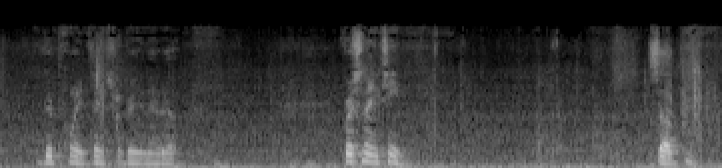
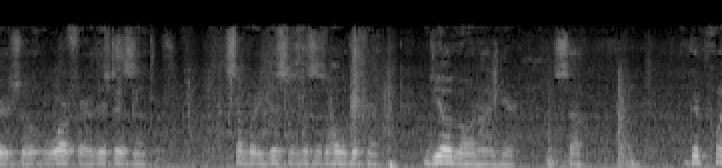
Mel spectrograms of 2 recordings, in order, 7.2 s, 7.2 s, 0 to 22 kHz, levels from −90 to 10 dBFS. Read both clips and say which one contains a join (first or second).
second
